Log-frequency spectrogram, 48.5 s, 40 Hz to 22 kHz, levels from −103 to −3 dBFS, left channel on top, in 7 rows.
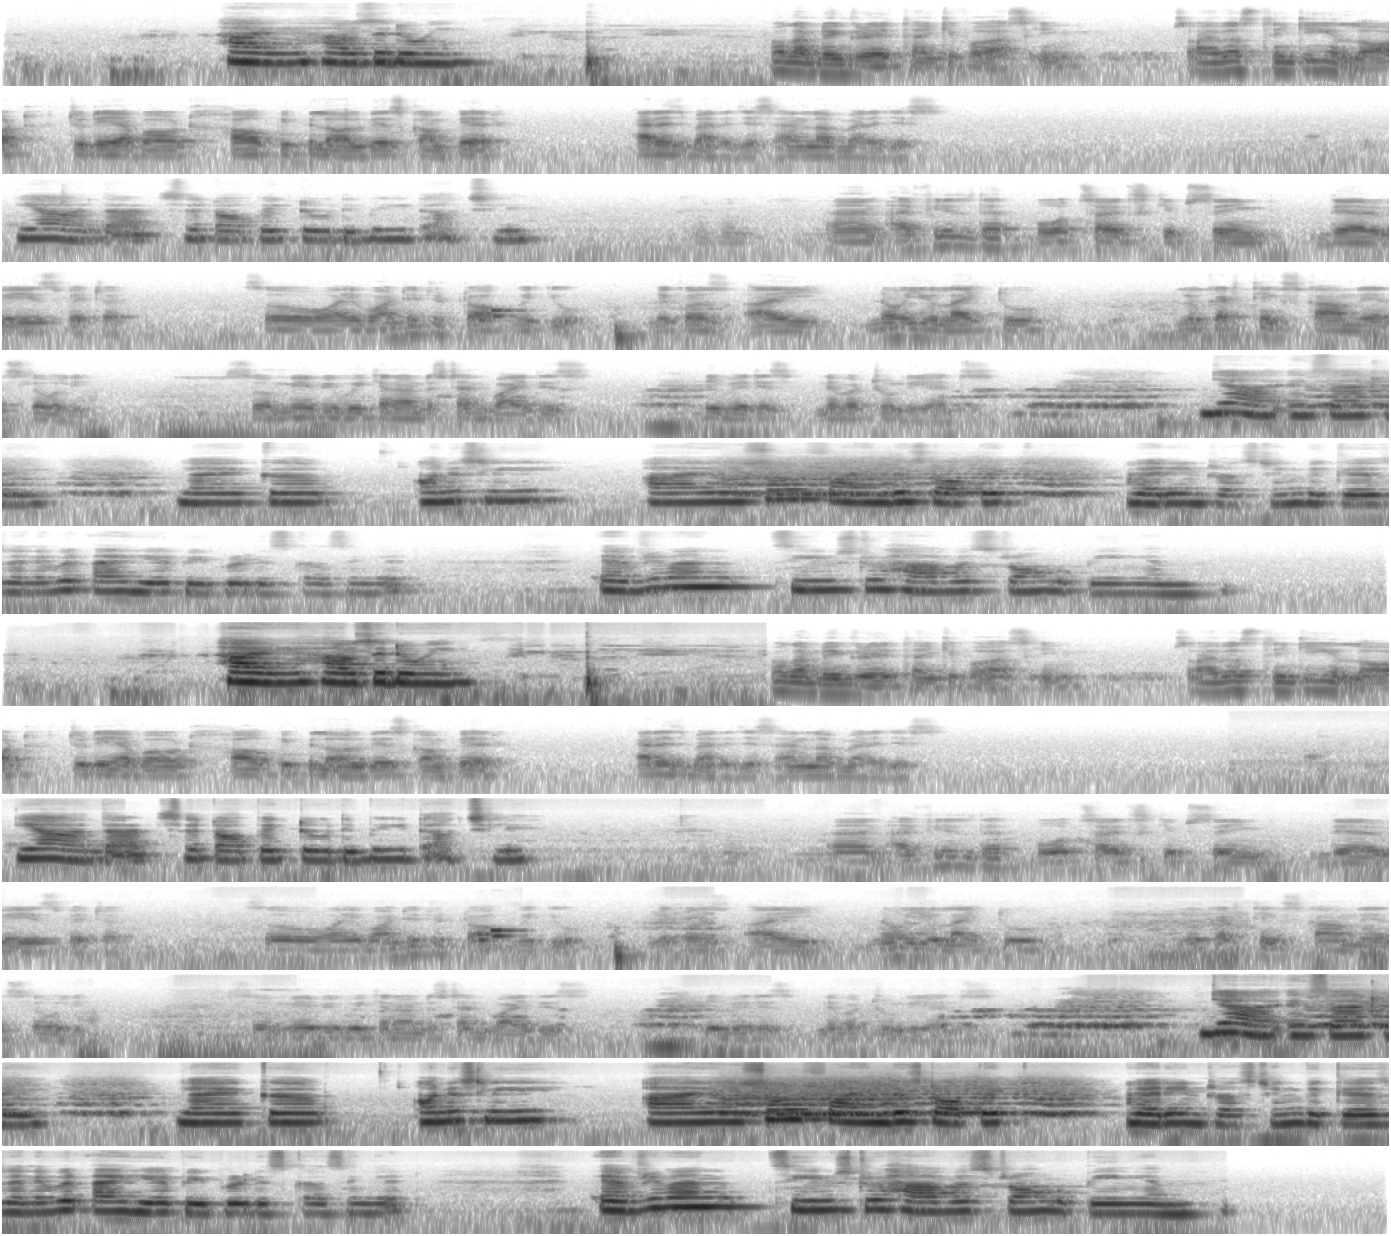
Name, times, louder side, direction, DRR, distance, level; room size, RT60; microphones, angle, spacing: voice 1, 1.1-2.7 3.2-3.4 13.9-16.5 23.2-23.4 31.0-31.2 32.6-36.3 36.7-37.5 37.9-43.6 44.6-47.7, right 7 dB, 75° right, 0.3 m, -32 dB
voice 2, 3.8-9.5 10.1-11.6 14.2-14.4 17.3-21.5 22.0-23.7 24.0-26.0 26.7-28.2 28.7-30.7 31.2-32.7, left 1 dB, 20° left, 0.8 m, -49 dB
4.7 x 2.7 x 3.0 m
head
